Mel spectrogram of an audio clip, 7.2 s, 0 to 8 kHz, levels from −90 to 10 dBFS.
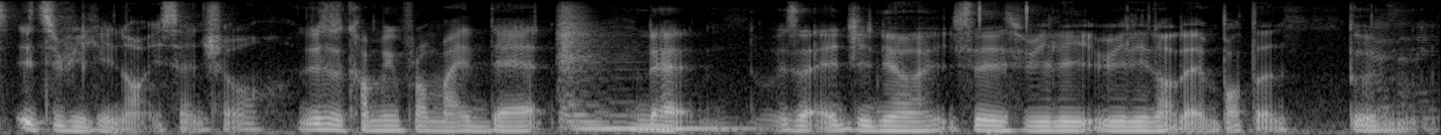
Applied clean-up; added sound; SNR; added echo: none; Guitar; 10 dB; none.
